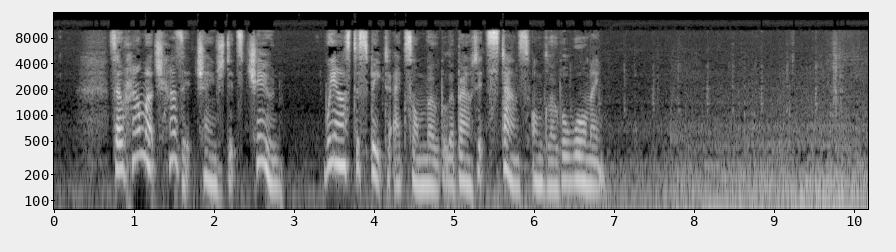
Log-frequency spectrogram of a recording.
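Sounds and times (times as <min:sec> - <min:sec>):
speech: 0:00.7 - 0:07.0
car engine rumbling while driving: 0:04.7 - 0:10.1.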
